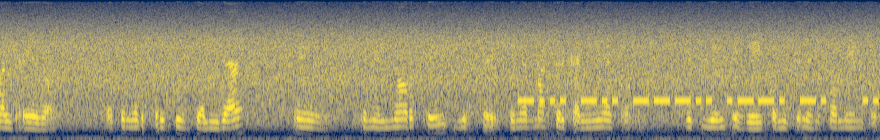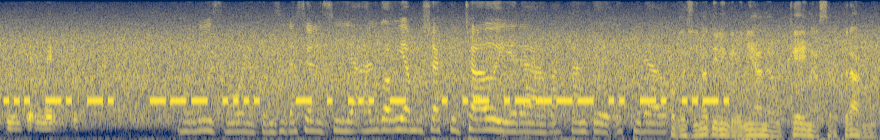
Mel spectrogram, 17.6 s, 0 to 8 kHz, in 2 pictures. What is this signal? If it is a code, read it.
Morse code, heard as a keyed tone, machine-sent, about 23 wpm, 850 Hz, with radio static. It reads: BD8PN 5NN OH TEST EA1INF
